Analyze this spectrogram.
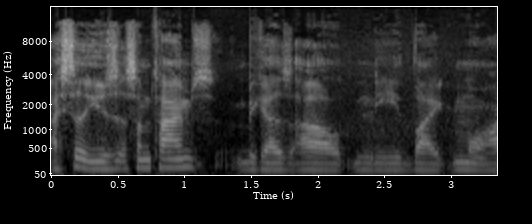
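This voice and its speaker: A man with a fairly low pitch and a slight Southern US accent. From US South, Georgia. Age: 20s. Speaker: gamer. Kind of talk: casual chat. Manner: halting.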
